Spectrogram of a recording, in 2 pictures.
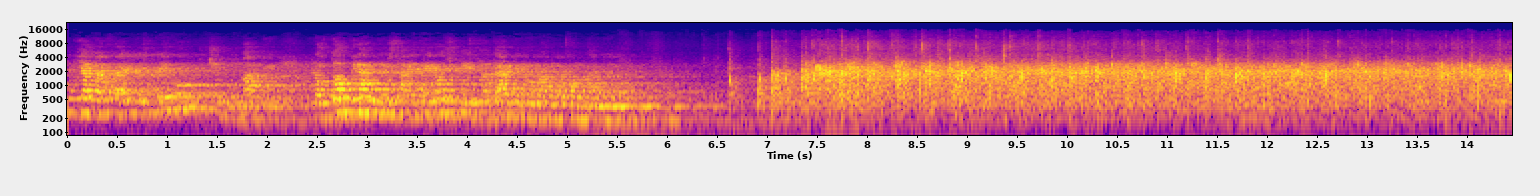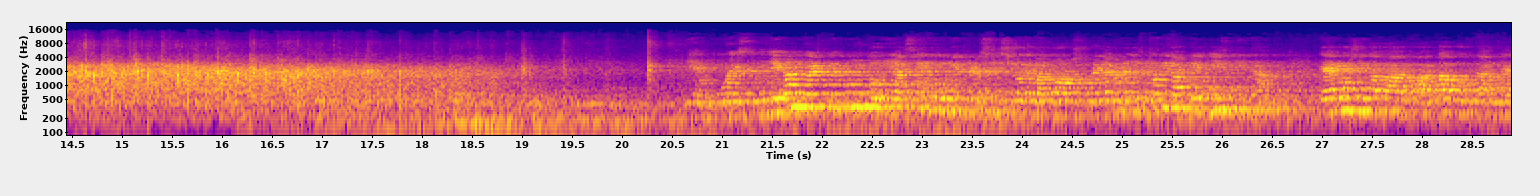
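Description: A man speaks calmly through a microphone in a large echoing hall.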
